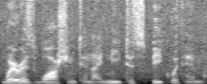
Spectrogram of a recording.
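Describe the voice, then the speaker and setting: A man's voice: mid-range voice, brisk, a little hiss or hum, natural voice, low-quality recording. A man playing a terse young warrior. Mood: grave. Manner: terse, solemn. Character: stern young male warrior, grave and terse.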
